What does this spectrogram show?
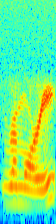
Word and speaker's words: Roamori: Yep, so the name of the company is Romori, and it's spelled Roamori, and it's a combination of two different ideas.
